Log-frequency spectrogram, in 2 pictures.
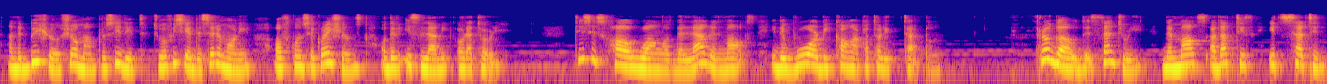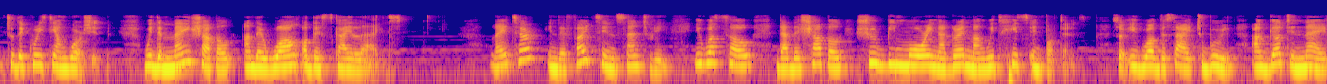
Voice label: audio guide cathedral cordoba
